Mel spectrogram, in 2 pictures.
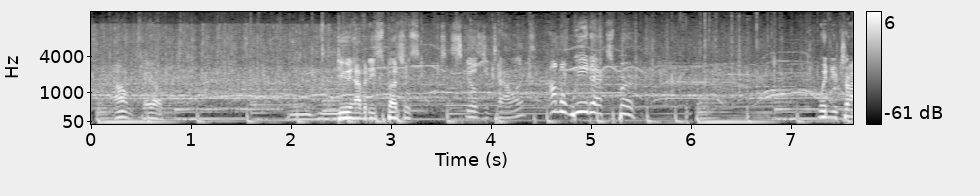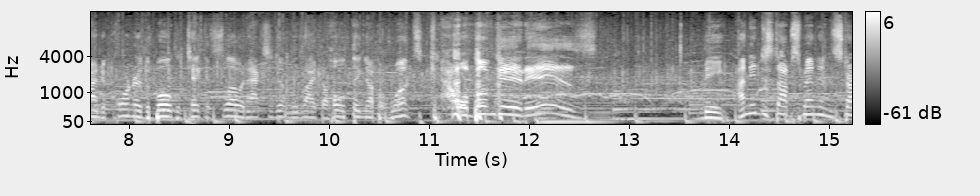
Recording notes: Filmed in front of a live Studio Audience.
